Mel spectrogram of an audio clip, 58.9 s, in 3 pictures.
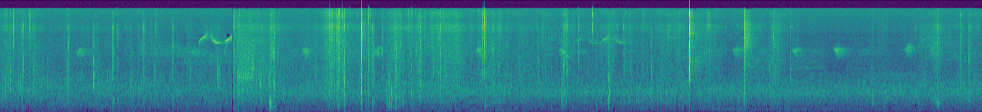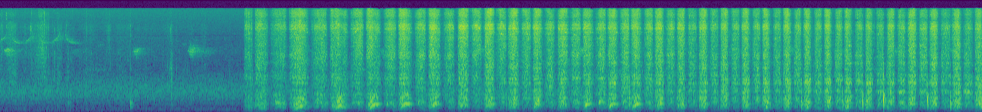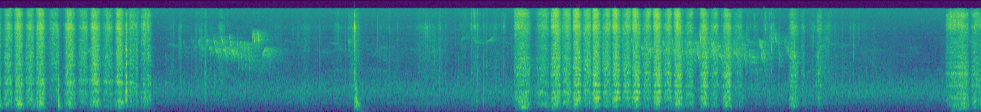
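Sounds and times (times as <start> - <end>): hand saw cutting branch: 24.6 - 42.4, 49.6 - 55.9, 58.2 - 58.9.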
